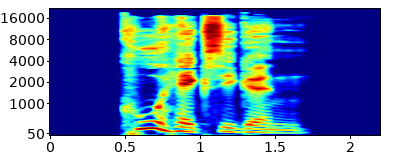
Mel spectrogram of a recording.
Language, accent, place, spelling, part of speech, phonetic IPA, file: German, Germany, Berlin, kuhhächsigen, adjective, [ˈkuːˌhɛksɪɡn̩], De-kuhhächsigen.ogg
- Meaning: inflection of kuhhächsig: 1. strong genitive masculine/neuter singular 2. weak/mixed genitive/dative all-gender singular 3. strong/weak/mixed accusative masculine singular 4. strong dative plural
